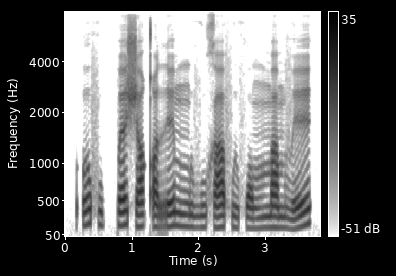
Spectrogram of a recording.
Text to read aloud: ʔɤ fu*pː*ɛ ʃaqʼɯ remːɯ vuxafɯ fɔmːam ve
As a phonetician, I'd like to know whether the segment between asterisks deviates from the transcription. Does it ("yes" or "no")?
no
